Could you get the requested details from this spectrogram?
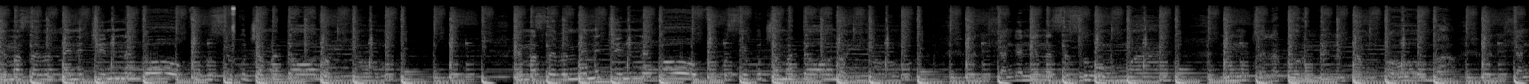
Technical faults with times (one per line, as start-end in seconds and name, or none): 2.31-2.35 corrupt frame decoded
